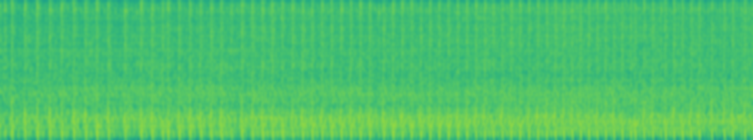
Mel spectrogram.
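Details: Old Montgomery Ward Power Kraft small engine on first start after Welsh plug cleaning, choke and throttle up fully: fast, even, sharp exhaust pops with no gaps at a steady pace; running properly.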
